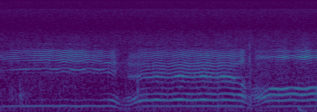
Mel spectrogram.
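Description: A man singing in an operatic style, faint, holding two sustained notes with vibrato, each about a second long with a brief dip in pitch between them: a singer practising.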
